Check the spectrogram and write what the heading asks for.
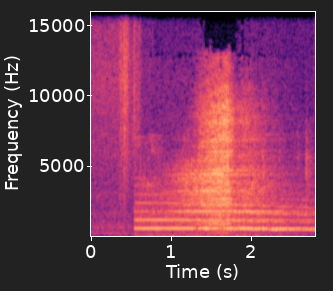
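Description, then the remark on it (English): An early-morning civil defense warning siren in Seoul or Okinawa, warning residents of a North Korean military satellite launch, starts abruptly and holds a loud, steady wailing tone with rich overtones, swelling slightly, echoing outdoors over low background rumble. “Early morning sirens in both Seoul and Okinawa warned residents of North Korea's latest launch.”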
